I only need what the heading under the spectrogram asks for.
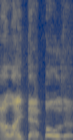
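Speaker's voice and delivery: put-on cartoon donkey voice. Comparing another speaker's line to a cartoon quote: Donkey voice. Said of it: "with the exact same cadence as Donkey going".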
